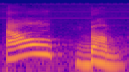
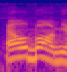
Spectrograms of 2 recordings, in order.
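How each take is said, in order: First: The first syllable is stressed. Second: The first syllable is not stressed. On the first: The speaker calls it right. "first stress 그 부분을 위로 올렸습니다" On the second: The speaker calls it wrong. "아니라"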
